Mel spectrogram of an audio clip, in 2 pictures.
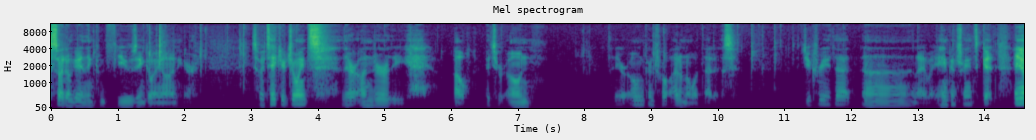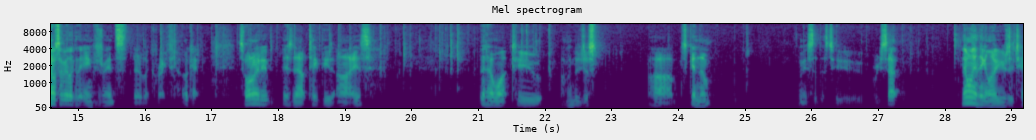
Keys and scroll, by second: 2.6 Up, 16.5 alt+x.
